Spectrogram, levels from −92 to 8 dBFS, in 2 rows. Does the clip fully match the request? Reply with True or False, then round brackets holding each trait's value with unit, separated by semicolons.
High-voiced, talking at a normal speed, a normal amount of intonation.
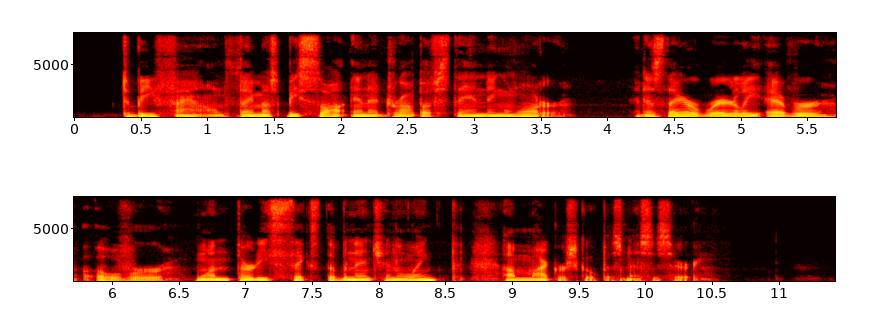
False (125 Hz; 170 wpm; 4.9 semitones)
